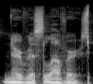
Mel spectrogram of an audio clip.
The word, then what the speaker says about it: NRVSLVRS: That was the track Far Away from Nervous Lovers, and that's spelled NRVSLVRS, Nervous Lovers, because like Big Building, they seem to have something against vowels, but they're really awesome nonetheless.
